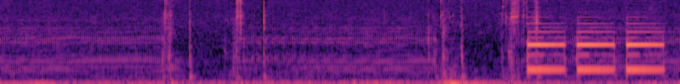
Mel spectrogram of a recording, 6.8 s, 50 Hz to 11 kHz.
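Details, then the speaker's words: Land Rover Discovery TD5 diesel, key turned: sharp clicks with no cranking; starter motor solenoid contacts, known to wear out, are suspected; fix is replacing the solenoid contacts. "we're getting is a click now what we know is that these starter motors are very very susceptible to the solenoid contacts wearing out"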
